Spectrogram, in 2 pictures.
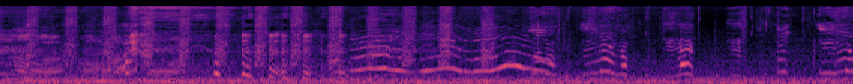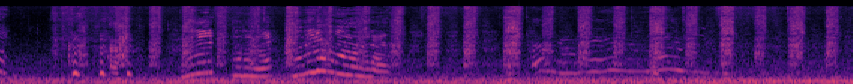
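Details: Car-riding dog keeps up a chatty run of yodel-like sounds, many short rising and falling warbles one after another, with engine hum throughout.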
